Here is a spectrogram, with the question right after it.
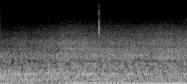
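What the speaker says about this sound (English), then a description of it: "There's another helicopter taking off from the medevac." A medevac helicopter lifts off in a Philadelphia street setting, its engine and rotor making a steady, heavy broadband roar that stays constant throughout.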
